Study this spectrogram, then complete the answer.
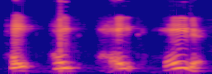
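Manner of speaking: high, each hate separated and drawn out; frustrated. Acted. Delphi venting about the cottage, frustrated. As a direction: vent it word by word. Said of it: "Delphi says, frustrated".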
